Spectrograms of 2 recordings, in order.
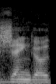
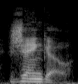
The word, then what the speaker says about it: Django: and then he says Django the D is silent while the conversation in the movie is more like this what is your name Django spell it DJ Jay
